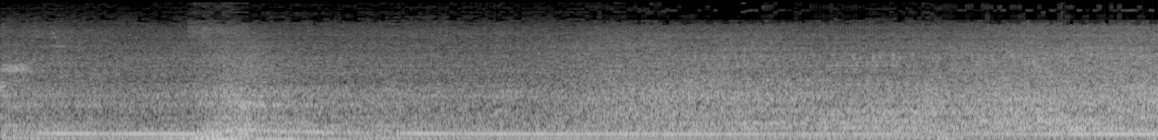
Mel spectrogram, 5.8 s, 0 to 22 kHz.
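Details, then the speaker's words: 1989 Toyota Land Cruiser FJ62 3FE engine, first start after desmog/EGR delete with hoses plugged: steady even idle with a quick throttle blip, feels peppier and air now heard moving where before it seemed stopped up; normal idle. "feels a little more peppy already just hitting the uh the gas pedal here. I can kind of hear the the air moving whereas before I couldn't"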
